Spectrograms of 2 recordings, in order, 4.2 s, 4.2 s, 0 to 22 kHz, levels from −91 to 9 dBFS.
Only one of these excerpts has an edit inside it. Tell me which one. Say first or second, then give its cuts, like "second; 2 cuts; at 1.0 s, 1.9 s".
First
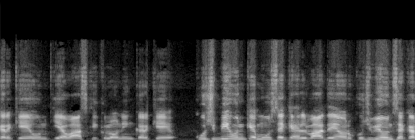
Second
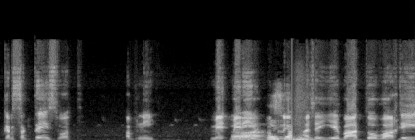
second; 1 cut; at 2.9 s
